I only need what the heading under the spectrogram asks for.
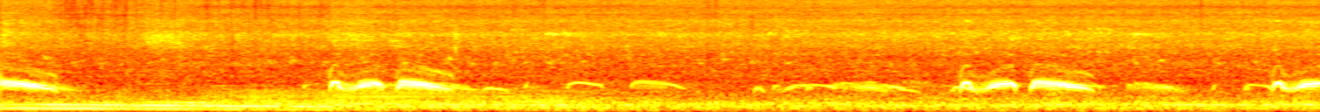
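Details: Cooing of a spotted dove, played to attract wild birds: a falling coo, then phrases of paired loud hoots with fainter descending notes. A deep humming rumble is heard at the start.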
